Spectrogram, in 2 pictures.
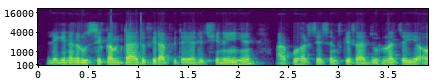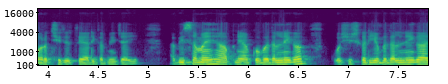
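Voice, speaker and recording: A male teacher leads an exam-prep lesson at a moderate, mid-range pitch. He poses each question aloud, then answers it himself, repeating key terms to drill them. The recording sounds somewhat dull and lo-fi. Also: a little mellow.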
